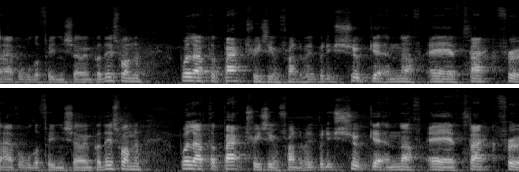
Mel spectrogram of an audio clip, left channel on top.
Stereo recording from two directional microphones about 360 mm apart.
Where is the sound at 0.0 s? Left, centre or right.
Right.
